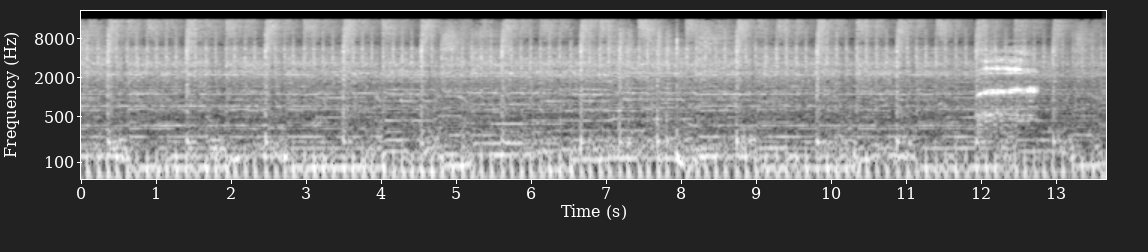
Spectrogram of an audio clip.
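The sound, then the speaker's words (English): A long, loud, rumbling burp drags on for many seconds, deep and gravelly with a raspy, fluttering texture, unbroken, with no talking around it. “We've actually had a lot of good burps here live on the air, and we got to start cataloging these things.”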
